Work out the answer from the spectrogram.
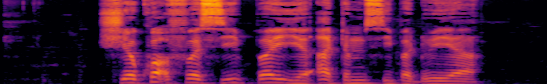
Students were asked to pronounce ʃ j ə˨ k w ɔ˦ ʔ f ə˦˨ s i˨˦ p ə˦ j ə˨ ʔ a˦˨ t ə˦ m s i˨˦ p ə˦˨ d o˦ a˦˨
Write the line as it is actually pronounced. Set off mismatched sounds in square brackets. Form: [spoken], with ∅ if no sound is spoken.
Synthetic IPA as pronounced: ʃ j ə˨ k w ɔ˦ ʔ f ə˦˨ s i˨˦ p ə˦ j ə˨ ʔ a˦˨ t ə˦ m s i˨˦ p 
